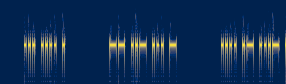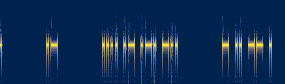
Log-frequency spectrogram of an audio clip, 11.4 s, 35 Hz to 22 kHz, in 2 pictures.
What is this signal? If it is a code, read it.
Morse code, heard as a keyed tone, about 28 wpm, 700 Hz. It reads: SHE MUST HAVE A HARD TIME
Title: 3x Word-Spacing - Sentences from Top 300 Words - 28wpm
